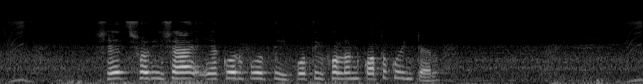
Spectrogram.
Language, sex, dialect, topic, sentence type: Bengali, female, Standard Colloquial, agriculture, question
